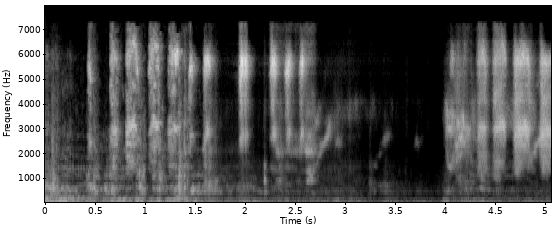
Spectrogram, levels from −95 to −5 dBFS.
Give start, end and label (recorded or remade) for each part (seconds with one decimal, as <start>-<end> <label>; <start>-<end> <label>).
0.0-1.6 recorded; 1.6-5.1 remade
